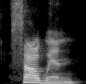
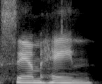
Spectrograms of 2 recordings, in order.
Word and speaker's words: Samhain: Samwinophobia, Samhain. Samhain. It's spelled Samhain. It looks like Sam Hain, but the way you pronounce it is Samhain.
